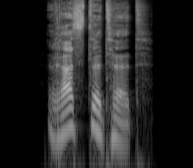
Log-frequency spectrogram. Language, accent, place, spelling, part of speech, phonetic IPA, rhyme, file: German, Germany, Berlin, rastetet, verb, [ˈʁastətət], -astətət, De-rastetet.ogg
- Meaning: inflection of rasten: 1. second-person plural preterite 2. second-person plural subjunctive II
